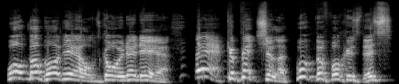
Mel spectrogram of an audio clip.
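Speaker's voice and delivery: hammed-up grumpy priest voice; gruff angry old priest. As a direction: bellow like an outraged old cleric. GM voices angry Father NPC.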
